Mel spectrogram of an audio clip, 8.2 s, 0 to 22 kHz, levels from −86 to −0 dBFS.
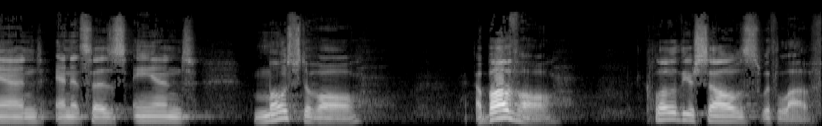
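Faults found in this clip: No audible faults found in this speech recording.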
